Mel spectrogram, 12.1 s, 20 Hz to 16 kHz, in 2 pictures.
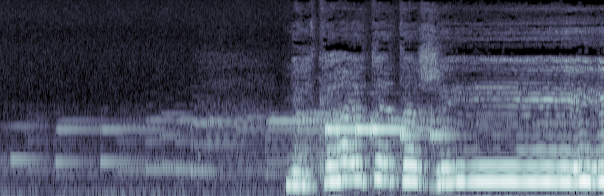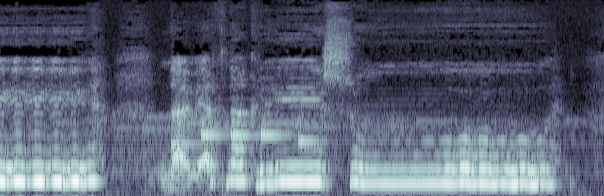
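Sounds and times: soft piano notes: 0.0 - 12.0.

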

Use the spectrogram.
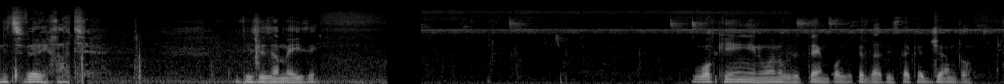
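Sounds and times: insects droning: 4.2 - 10.0.

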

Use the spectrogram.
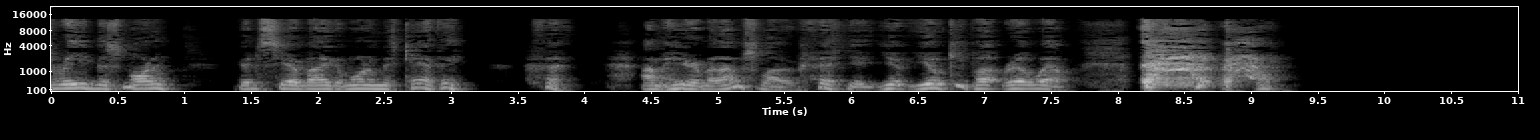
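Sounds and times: man coughing into fist: 8.2 - 9.3.

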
